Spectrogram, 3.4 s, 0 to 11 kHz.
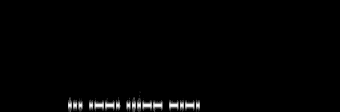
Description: Morse code, heard as a keyed tone, about 46 wpm, 700 Hz. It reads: SP3C
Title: DXCC-100 Call Signs - 4 Characters - 45wpm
